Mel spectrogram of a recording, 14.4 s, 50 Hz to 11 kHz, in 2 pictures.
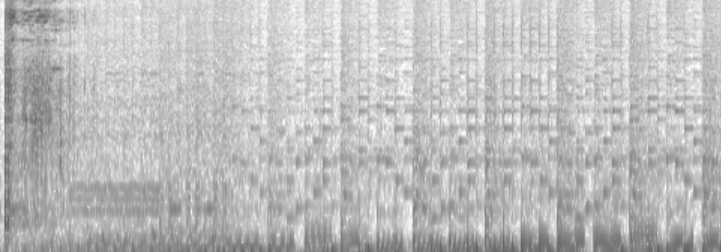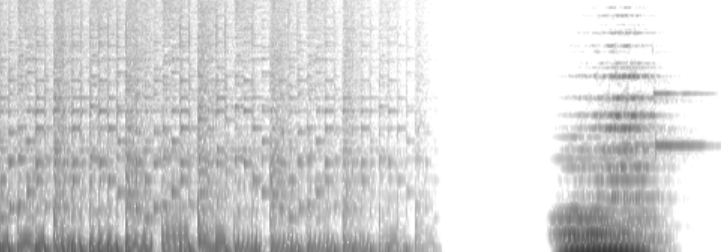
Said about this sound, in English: So basically, we have to throw each other. We have to throw our glasses at each other. Yeah. So cheers. Ready? So 1, 2, 3. Cheers.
